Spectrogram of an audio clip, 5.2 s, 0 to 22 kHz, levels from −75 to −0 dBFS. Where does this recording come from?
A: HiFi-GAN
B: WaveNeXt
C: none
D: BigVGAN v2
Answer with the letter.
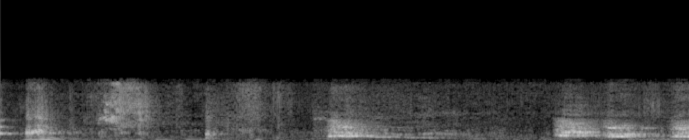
D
